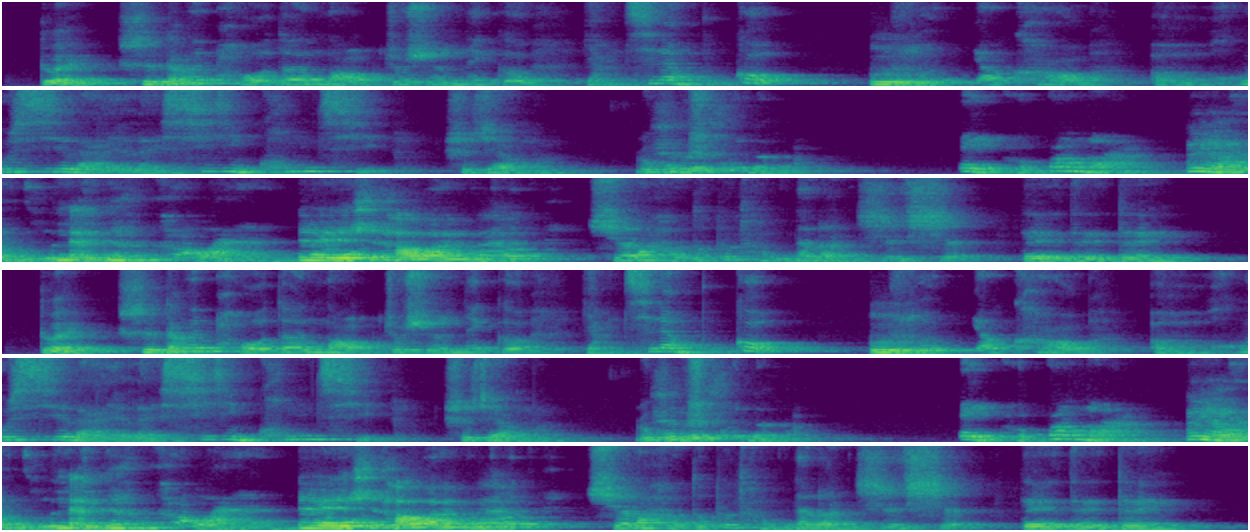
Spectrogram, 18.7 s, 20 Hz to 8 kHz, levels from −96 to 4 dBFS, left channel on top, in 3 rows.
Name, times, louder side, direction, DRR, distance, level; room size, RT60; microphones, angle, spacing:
voice 1, 0.2-0.9 4.3-4.7 9.6-10.1 12.2-13.1 13.9-15.0 17.6-18.3, right 1 dB, 25° right, 1 dB, 0.5 m, -21 dB
voice 2, 0.8-3.9 4.5-8.1 8.4-9.0 9.4-9.8 11.0-12.0 12.4-14.3 14.6-15.0 15.4-17.3, right 2 dB, 60° right, 0 dB, 0.7 m, -30 dB
4.3 x 2.3 x 2.4 m, 0.74 s
head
